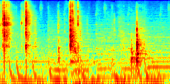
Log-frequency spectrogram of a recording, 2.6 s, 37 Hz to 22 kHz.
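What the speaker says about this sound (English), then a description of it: "you'd want to use a pry tool and just pry up the ear pad along the side" A pry tool works under a Beats Studio 3 ear pad held on by double-sided tape, giving four sharp snaps and cracks spaced about half a second to a second apart, close by, with faint low knocks between them.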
